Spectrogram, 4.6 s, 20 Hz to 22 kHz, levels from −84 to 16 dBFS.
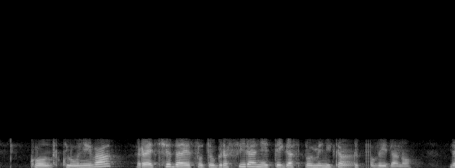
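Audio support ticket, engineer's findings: Whole clip: buzzy, gravelly roughness on the speech, plainly audible; band limited to roughly 250 Hz to 3.4 kHz. GSM full-rate codec, fitting a 13 kbps stream. Pulse-driven vocal-tract model with thinned excitation smears fine voice detail.

0.46–0.53 s: brief metallic ring, sound held instead of moving on. Lost GSM frames, about 60 ms, fits three 20 ms frames. Decoder repeats last good frame's parameters.

3.42–3.73 s: repeated rough, ringing holds, scattered over about 280 ms, longest around a tenth of a second. Same lost GSM frames mechanism, about 180 ms concealed in total, fits nine frames.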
